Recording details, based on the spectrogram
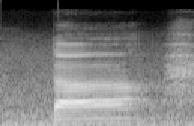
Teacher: تا سامنے کے جو 2 دانت ہیں اس کی جڑوں سے تا ادا ہوں گی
